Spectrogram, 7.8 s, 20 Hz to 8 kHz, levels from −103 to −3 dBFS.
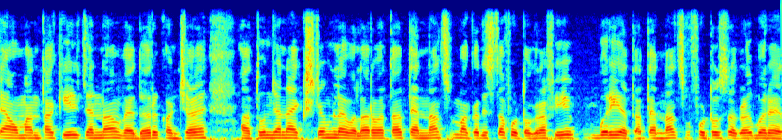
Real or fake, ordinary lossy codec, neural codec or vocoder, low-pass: fake; none; codec, 16 kHz, 16 kbps, FreqCodec, larger model; 7.2 kHz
